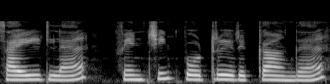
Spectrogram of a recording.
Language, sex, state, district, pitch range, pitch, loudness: Tamil, female, Tamil Nadu, Nilgiris, 205-225 Hz, 215 Hz, -15 LUFS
